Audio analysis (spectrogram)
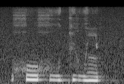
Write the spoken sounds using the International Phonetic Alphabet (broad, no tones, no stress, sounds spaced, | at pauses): x u x ṳ kʲ ṳ lʲ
